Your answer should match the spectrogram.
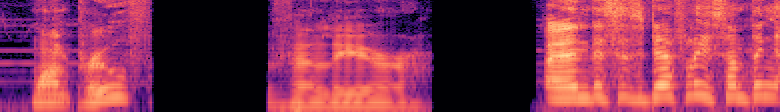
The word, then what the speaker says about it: Valere: Yes, it's pronounced Valir. Want proof? Valir.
